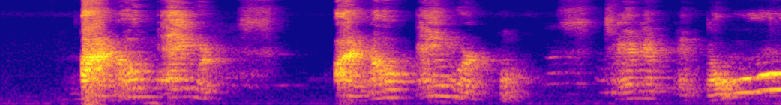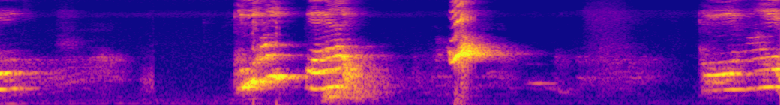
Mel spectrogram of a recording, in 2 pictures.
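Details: Rapid run of parrot speech mimicry indoors, with many short breathy and voiced syllables in bursts and a few brief tonal glides between pauses.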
